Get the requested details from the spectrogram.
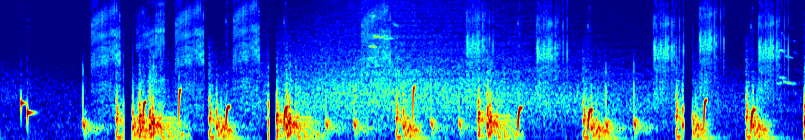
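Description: Quick rising blips sound as items are picked up, one after another.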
